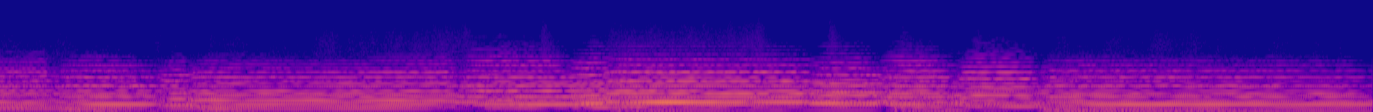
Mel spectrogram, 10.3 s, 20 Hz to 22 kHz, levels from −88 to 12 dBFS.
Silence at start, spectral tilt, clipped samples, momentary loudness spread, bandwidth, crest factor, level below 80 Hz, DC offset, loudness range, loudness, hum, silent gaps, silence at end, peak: 0 s; -7.5 dB/octave; under 0.1%; 8 LU; 9.4 kHz; 16 dB; -58 dBFS; under 0.1%; 5 LU; -36 LUFS; none; none; 0 s; -20 dBFS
